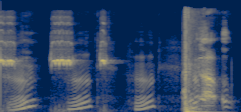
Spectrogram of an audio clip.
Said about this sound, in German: Das ist ein Vampir. Vampire sind aber wirklich unheimlich. Nur warum pfeift er so?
